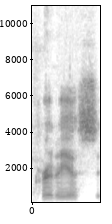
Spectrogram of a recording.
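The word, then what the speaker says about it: Critias: It's Tamias, Critius, and Hermos.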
